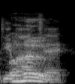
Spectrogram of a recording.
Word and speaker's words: Diabate: Different spelling, so I didn't know if that was the correct pronunciation, but I guess I got it. So woohoo for me. Mohamed Diabate, Utah now by way of Gainesville, Florida, of the Florida Gators.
